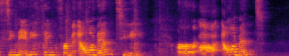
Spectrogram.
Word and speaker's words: LMNT: anything from lmnt or element i think you pronounce an element i think it's a play on words or they've done elementy i think it's element but you guys i'm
